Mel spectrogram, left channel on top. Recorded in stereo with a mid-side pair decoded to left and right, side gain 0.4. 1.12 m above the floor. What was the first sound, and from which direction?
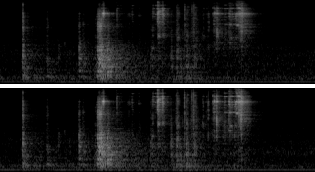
Keys jangling, 15° right.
